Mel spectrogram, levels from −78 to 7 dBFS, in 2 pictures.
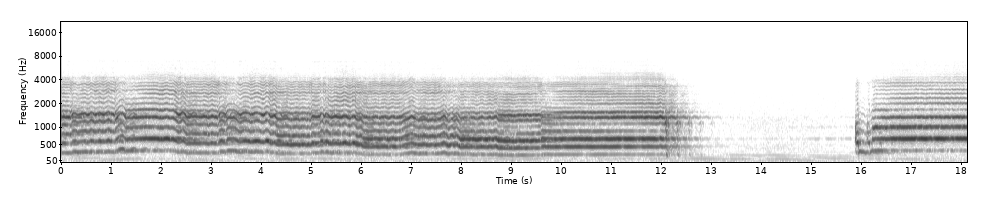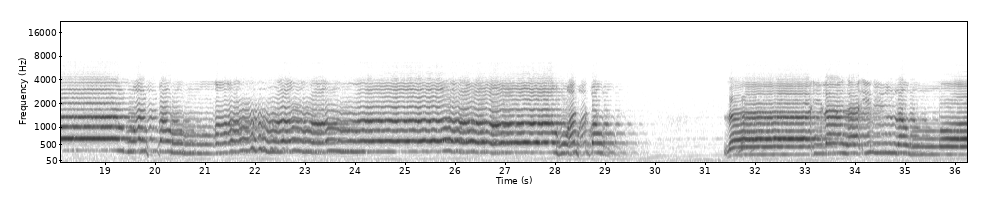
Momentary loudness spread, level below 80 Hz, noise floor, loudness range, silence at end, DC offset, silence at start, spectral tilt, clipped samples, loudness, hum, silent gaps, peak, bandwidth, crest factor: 10 LU; -64 dBFS; -58 dBFS; 7 LU; 0 s; under 0.1%; 0 s; -4.5 dB/octave; under 0.1%; -19 LUFS; none; none; -8 dBFS; 6.8 kHz; 12 dB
